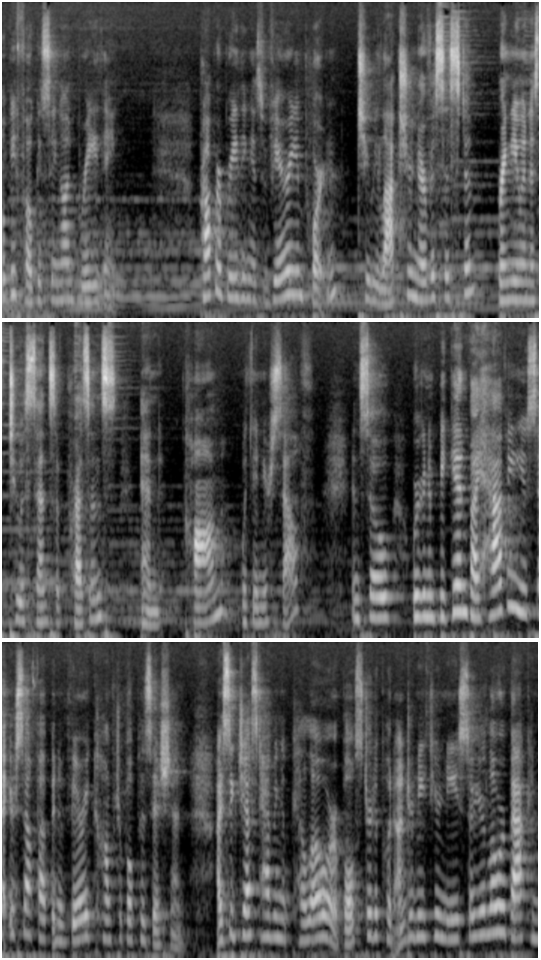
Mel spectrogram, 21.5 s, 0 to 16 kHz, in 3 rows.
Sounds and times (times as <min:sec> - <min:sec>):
Speech: 0:00.0 - 0:01.6, 0:02.6 - 0:11.2, 0:11.8 - 0:21.4
Music: 0:00.0 - 0:21.4.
